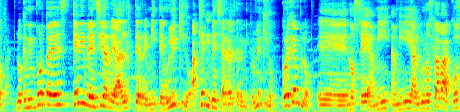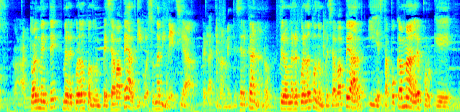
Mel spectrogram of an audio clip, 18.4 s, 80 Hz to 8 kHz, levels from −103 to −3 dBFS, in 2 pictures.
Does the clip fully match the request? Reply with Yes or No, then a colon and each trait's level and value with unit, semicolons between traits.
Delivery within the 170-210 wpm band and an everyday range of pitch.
No: average, 185 wpm; wide, 7.8 semitones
